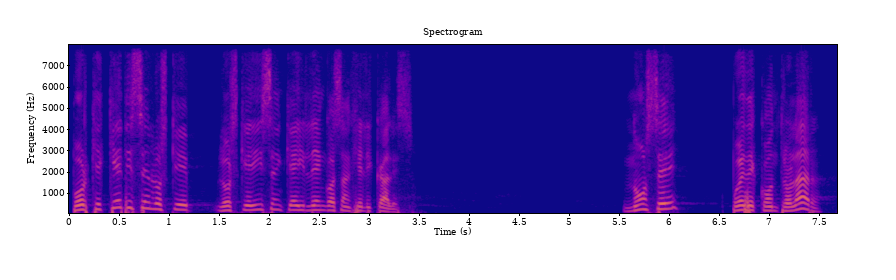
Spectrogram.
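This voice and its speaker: Man teaching Bible study: high, smooth voice, emphatic and repetitive, hall reverb. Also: expressive, takes it slowly, long pauses. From Bolivia. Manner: emphatic, asks rhetorical questions and repeats points.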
